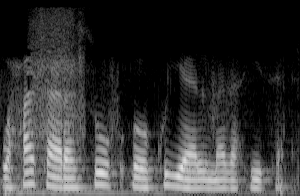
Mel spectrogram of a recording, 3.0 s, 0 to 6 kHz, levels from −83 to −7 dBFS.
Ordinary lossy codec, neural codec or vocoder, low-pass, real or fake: MP3, 32 kbps; none; 5.4 kHz; real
